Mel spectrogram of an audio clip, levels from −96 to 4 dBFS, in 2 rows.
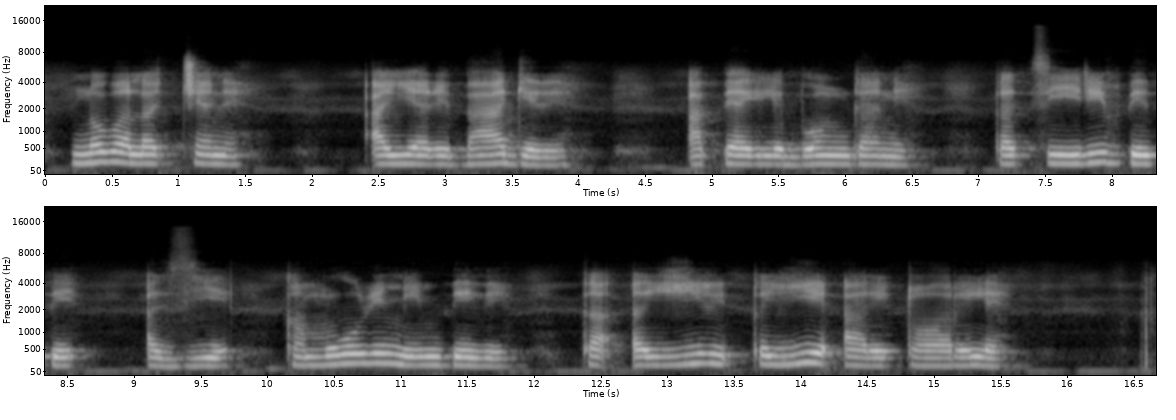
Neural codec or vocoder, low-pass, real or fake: autoencoder, 48 kHz, 32 numbers a frame, DAC-VAE, trained on Japanese speech; 14.4 kHz; fake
